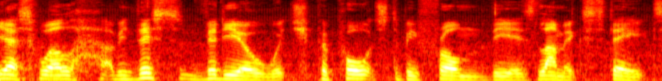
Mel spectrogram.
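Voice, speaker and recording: In an ordinary speaking voice, the man talks at a moderate pace with a medium pitch. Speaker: news correspondent. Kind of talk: live TV news report.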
